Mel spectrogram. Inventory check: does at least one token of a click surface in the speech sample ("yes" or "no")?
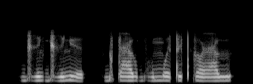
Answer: no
